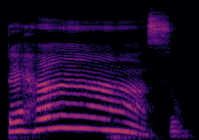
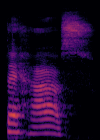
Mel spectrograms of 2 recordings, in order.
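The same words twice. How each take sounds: First: Terraço stretched out slowly, pitched higher and louder on the stressed ra, as if calling across a yard; stress drawn out like calling someone. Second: Said in the usual way. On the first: Shown as a demonstration. Teacher showing pupils the stressed syllable, calling terraço out slowly. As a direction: call out terraço slowly, holding the ra syllable long and high. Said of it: "como se tivesse chamando alguém". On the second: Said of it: "eu vou dizer assim".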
